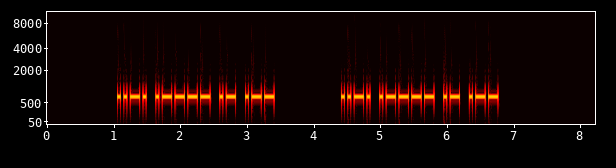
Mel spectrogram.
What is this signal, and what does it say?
Morse code, heard as a keyed tone, about 25 wpm, 700 Hz. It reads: F1AW F1AW
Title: DXCC-100 Call Signs - 4 Characters - Repeated 2x - 25wpm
